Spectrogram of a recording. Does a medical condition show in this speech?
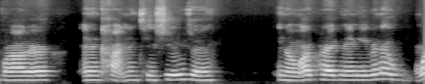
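Yes: cerebral palsy; both hands affected.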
